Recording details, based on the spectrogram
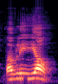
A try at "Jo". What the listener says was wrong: it's probably Joe then. The J usually is pronounced there. if it was like although the Filipinos do have Spanish influence, so the J could be a Yo.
